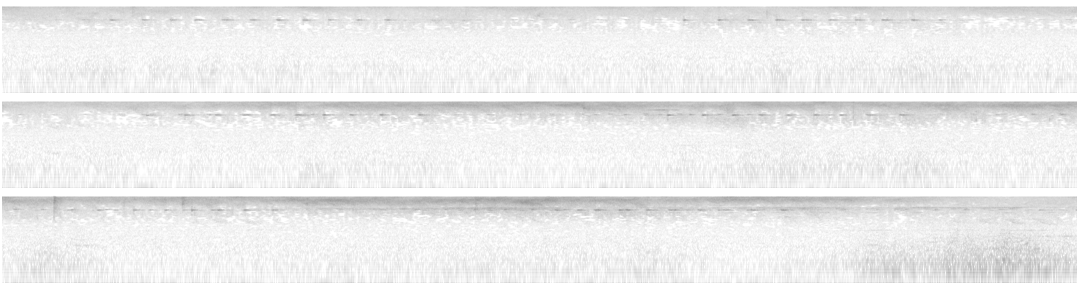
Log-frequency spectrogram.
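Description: Insects chirping: a high, evenly pulsed trill that comes in runs of a few seconds, over a high hiss of insect noise that grows louder from about halfway through.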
